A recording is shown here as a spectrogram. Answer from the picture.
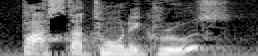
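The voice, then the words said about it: Imitated island accent. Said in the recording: “with her island accent”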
